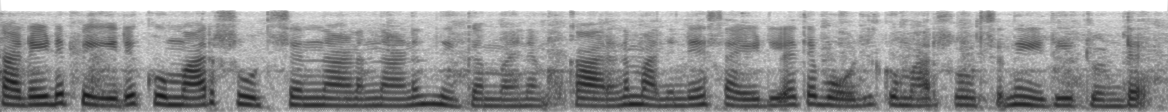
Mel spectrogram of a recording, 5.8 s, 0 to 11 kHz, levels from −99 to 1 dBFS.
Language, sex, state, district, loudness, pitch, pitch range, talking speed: Malayalam, female, Kerala, Kollam, -18 LUFS, 215 Hz, 200-235 Hz, 165 wpm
